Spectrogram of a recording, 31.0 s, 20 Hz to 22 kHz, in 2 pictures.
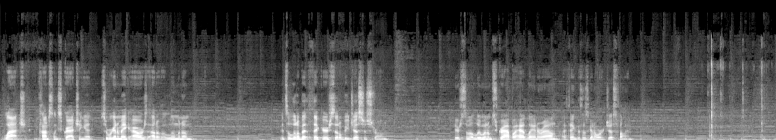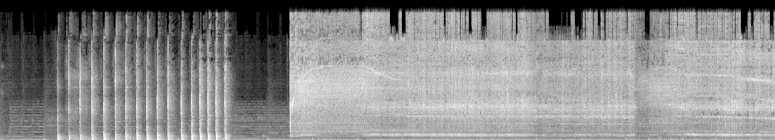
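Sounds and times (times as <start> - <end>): hand tool strokes on aluminum: 21.3 - 31.0
power tool cutting aluminum: 21.3 - 31.0.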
